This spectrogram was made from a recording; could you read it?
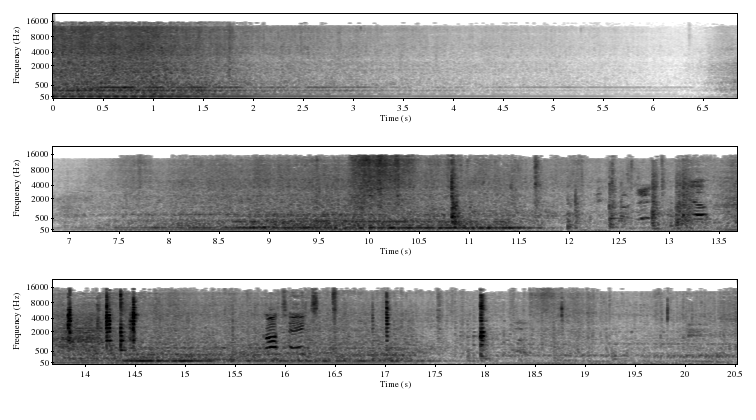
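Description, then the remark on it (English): A motorboat engine on Lake Windermere drones steadily with a low, even hum as the boat motors to the deepest part of the lake to take water samples. It then winds down and falls silent before a stretch of clattering, splashing and indistinct movement noises. “We're going to stop now and motor on up to Windermere, to a place where we're going to take the water samples, the deepest part of the lake, probably the coldest part of the lake as well.”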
